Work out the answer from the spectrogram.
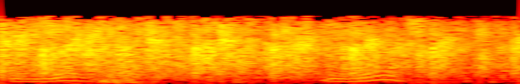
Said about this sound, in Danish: Og hvis man klapper, så er bestyrelsen genvalgt.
